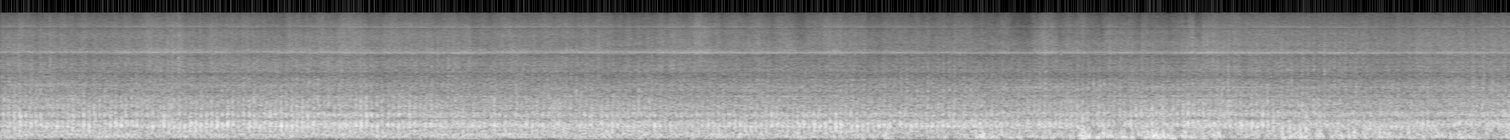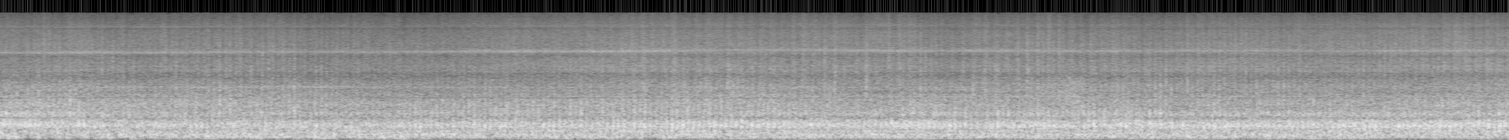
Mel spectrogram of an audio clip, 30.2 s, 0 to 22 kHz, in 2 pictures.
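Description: Sikorsky S-64 Skycrane heavy-lift helicopter hovering with a transmission-tower section slung beneath it. Its rotor noise and twin turbines run steadily throughout, with a constant high turbine whine over the steady rotor noise.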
